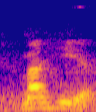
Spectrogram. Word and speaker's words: Mahia: Mahia, how do you spell that?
